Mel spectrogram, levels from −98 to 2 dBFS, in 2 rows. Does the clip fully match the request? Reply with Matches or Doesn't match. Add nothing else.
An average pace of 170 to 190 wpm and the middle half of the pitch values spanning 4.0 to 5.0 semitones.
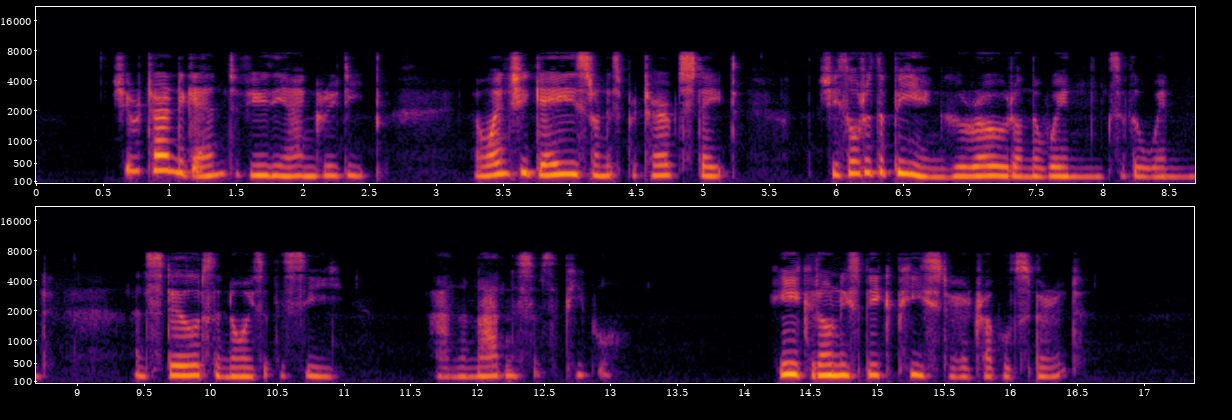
Doesn't match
